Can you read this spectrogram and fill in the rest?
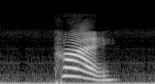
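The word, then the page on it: tai: tone 4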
